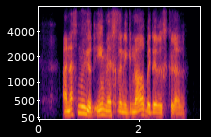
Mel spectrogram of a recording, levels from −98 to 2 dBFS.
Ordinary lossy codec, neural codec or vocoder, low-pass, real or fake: Opus, 24 kbps; codec, 44.1 kHz, 2.6 kbps, DAC; 7.2 kHz; fake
